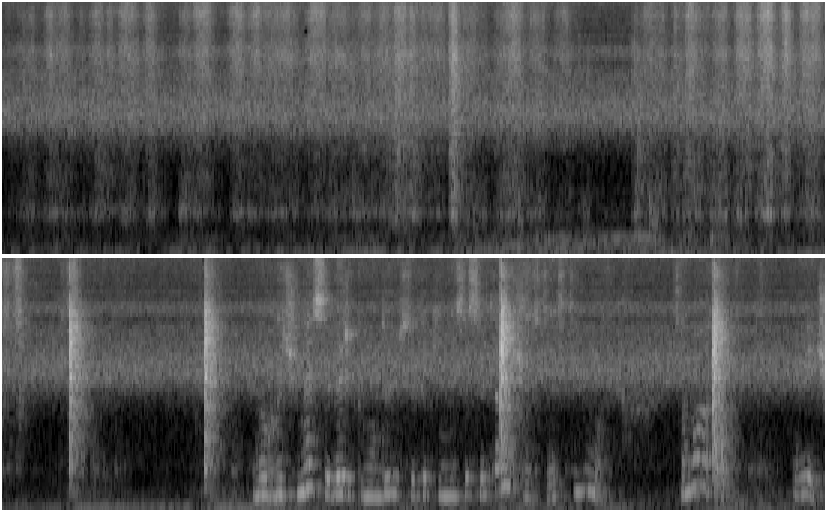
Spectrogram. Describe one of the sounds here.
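A brush scrapes softly against canvas.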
